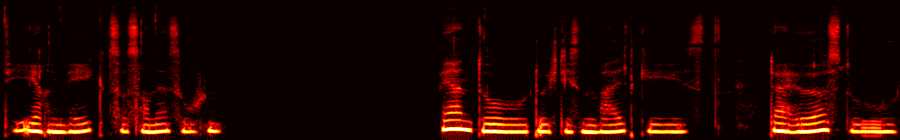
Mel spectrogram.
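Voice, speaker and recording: A woman narrating a sleep story softly and soothingly, unhurried, with long pauses between phrases. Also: lowish voice, slightly rough, no room sound. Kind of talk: slow, hushed sleep story narration with guided relaxation.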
